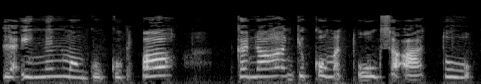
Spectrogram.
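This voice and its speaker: A woman with a Filipino accent playing a sweet, excitable little girl in a radio drama. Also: very high voice, slow pace, vocal fry, no echo, full character voice. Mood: eager, sweet. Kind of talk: Philippine radio drama acting.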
